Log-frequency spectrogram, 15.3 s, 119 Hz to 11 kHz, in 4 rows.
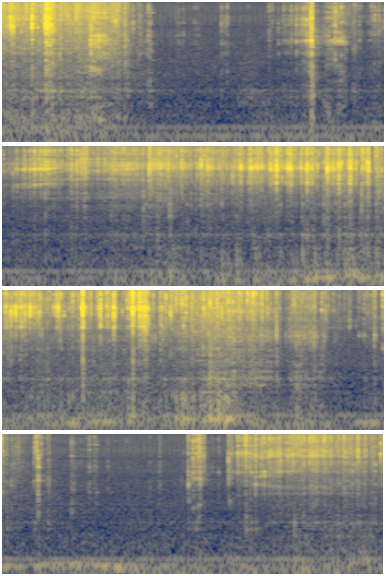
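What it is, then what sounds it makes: Dry bar soap being scraped and cut. A utility knife blade scrapes and cuts the grid-scored surface of a solid peach dry soap bar held in hand, and brittle soap pieces crumble off. The sound is crisp, bright crackling and scraping that comes in bursts, with quieter pauses around the 2-second mark and again between 11 and 12 seconds.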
